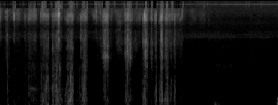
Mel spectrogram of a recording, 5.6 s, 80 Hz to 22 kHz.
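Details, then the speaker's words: LS MT125 compact tractor with a blown transmission: a loose bearing from the lower gearbox section turned by hand gives uneven, gritty crunches and clicks; a locked-up, failed ball bearing. "but this is the one that's in the lower section of the uh gear boox it's just locked up both these both these bearings are just like hosed"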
